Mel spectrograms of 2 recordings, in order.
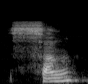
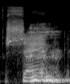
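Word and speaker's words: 笙: And I just didn't know how to pronounce it. Like, I didn't know it was sung. I was like, sung. I would always say like shang or something.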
